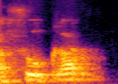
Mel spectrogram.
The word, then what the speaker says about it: azúcar: Entonces digo la palabra azúcar, y entonces tengo azúcar. Está en la su, ¿no es cierto? La fuerza de la voz.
